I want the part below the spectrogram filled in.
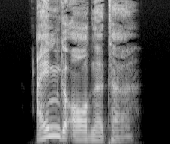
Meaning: inflection of eingeordnet: 1. strong/mixed nominative masculine singular 2. strong genitive/dative feminine singular 3. strong genitive plural
- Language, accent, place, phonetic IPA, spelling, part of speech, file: German, Germany, Berlin, [ˈaɪ̯nɡəˌʔɔʁdnətɐ], eingeordneter, adjective, De-eingeordneter.ogg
